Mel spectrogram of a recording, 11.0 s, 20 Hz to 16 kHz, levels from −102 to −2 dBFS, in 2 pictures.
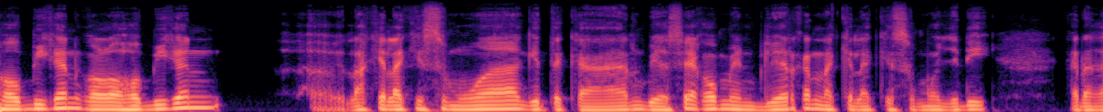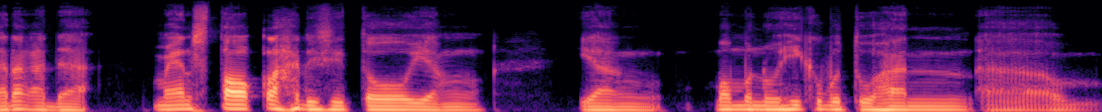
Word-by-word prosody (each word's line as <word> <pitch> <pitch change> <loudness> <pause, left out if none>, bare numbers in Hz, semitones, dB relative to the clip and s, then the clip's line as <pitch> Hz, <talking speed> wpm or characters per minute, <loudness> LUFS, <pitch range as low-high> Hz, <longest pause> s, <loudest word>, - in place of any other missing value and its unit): hobi. 125 +2 +3
Kan, 160 - +4
kalau 120 -1 +5
hobi 120 +3 +2
kan, 175 +1 +2 0.5
eee, - - -12
laki-laki 120 +2 0
semua 130 +2 +2
gitu 120 -1 -2
kan, 105 +3 -2
biasanya 110 +5 0
kalau 130 - +2
main 120 -3 0
biliar 120 +4 +1
kan 145 -2 -1
laki-laki 110 -2 -4
semua, 110 +1 -5
jadi 120 +3 -2 0.4
kadang-kadang 110 +3 -1
ada 100 -1 -2 0.4
men's 130 +2 0
talk-lah 140 -1 +6
di 120 - +4
situ 110 -1 +2
yang 100 -1 -4 0.5
yang 105 -1 -2 0.3
memenuhi 120 0 +2
kebutuhan, 110 -2 0
mmm, - - -11
120 Hz, 160 wpm, -21 LUFS, 110-125 Hz, 0.5 s, talk-lah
